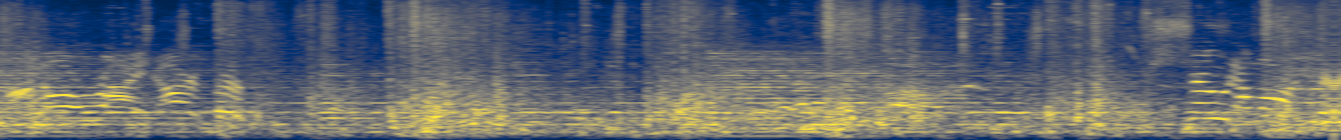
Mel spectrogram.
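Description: Video game gunfire from Red Dead Redemption II: a steady, dense fusillade of rifle and machine-gun shots through the whole stretch, with shouted speech mixed over the shooting and a faint clatter of hooves underneath.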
